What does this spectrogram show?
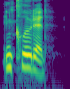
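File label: "included", American English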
